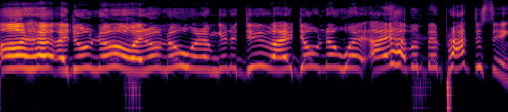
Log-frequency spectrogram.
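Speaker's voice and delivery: high, loud, frantic, upset hysterical panic. Retelling a kid who hasn't practiced piano, imitating hysterical Sawyer. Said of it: "he's hysterical 'cause he knows".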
